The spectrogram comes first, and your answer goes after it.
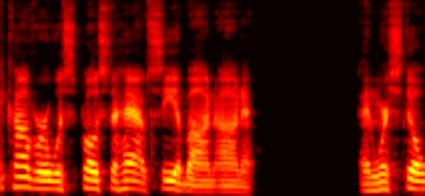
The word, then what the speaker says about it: Siobhan: And to make matters worse, Siobhan Fires, and that's how I pronounce her name in this game, Siobhan Fires of the Paragons,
